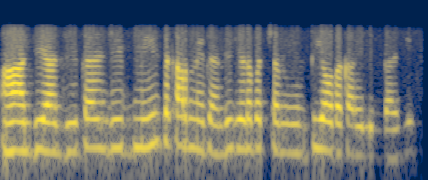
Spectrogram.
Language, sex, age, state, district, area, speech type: Punjabi, female, 45-60, Punjab, Mohali, urban, conversation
